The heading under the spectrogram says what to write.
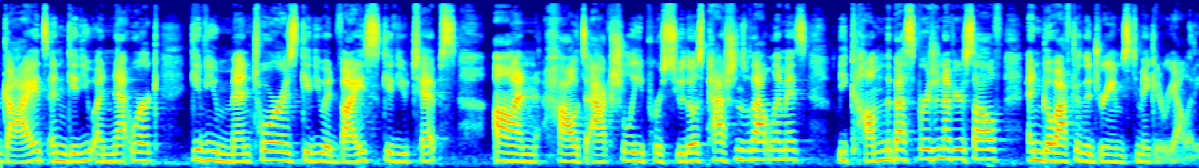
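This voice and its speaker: A woman with a medium-pitched, bright and sharp voice speaks at a moderate pace in an animated tone with ordinary pitch variation, on a very clean recording with a silent background. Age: 20s. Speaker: podcast co-host, entrepreneur. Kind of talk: casual podcast chat.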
